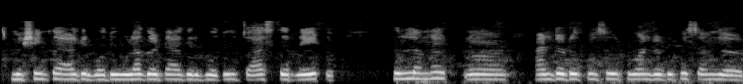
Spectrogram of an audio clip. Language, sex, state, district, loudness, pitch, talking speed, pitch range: Kannada, female, Karnataka, Bellary, -13 LUFS, 235 Hz, 115 wpm, 230-250 Hz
